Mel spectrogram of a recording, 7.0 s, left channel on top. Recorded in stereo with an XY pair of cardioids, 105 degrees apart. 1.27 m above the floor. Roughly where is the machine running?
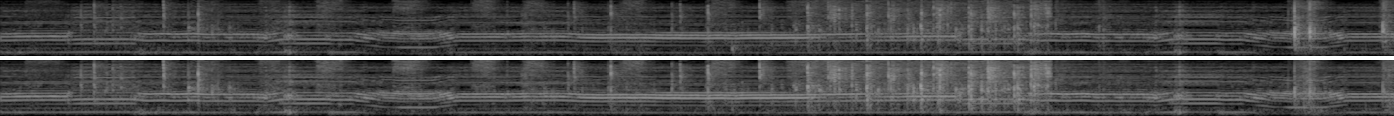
Ahead right.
